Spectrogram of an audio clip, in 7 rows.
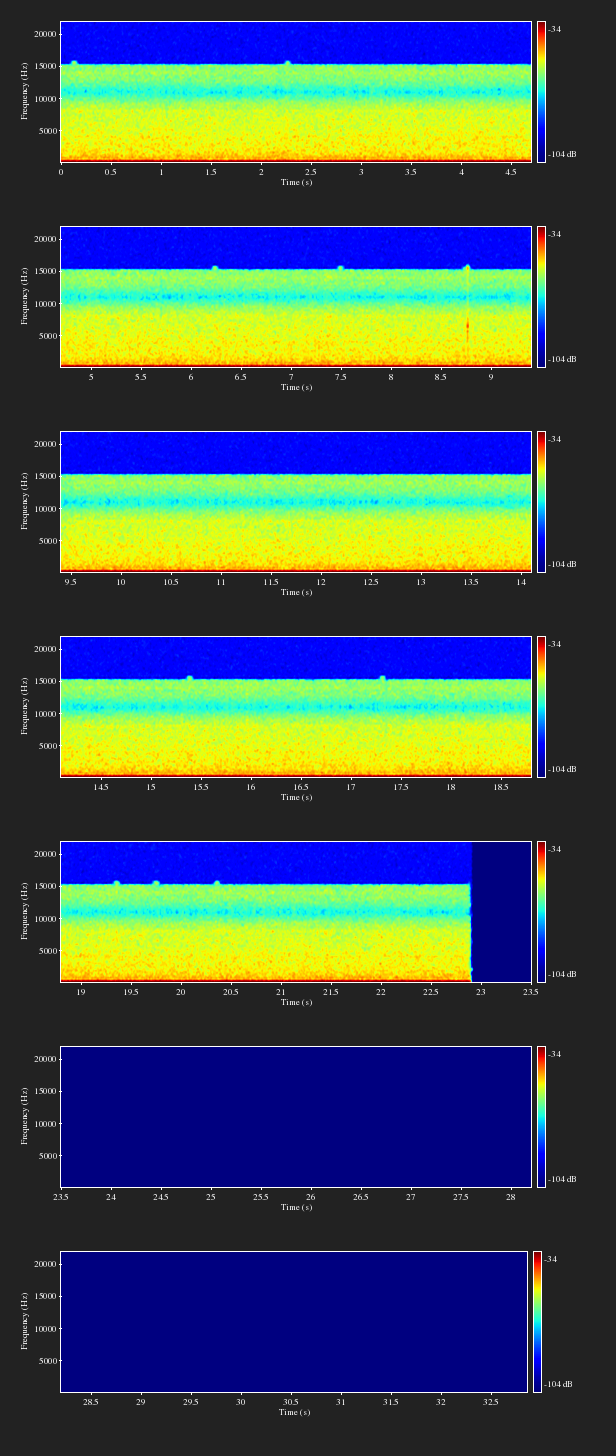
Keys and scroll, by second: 4.4 Insert, 7.4 Insert, 11.0 e.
